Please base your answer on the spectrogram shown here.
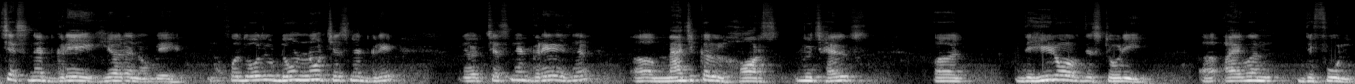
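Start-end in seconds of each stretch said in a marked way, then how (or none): none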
